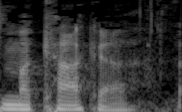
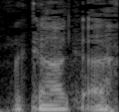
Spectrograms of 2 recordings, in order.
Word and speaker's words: macaca: It's pronounced macaca. – Oh, okay, sorry. – Yeah. – Macaca.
